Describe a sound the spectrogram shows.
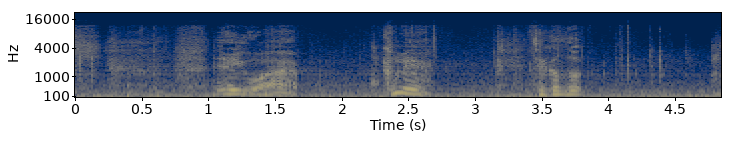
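A man speaks in a weak, strained voice close by.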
